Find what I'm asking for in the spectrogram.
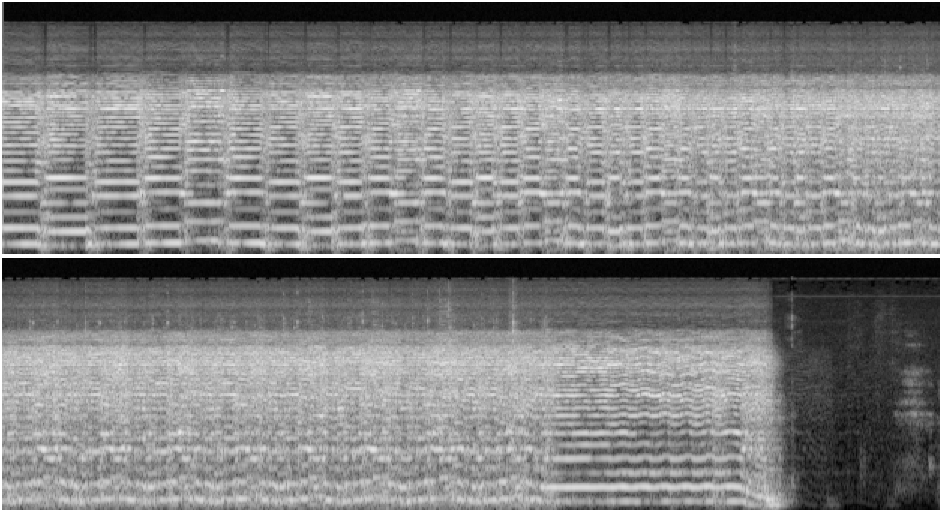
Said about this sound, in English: Obviously, I'm playing with distortion right now.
